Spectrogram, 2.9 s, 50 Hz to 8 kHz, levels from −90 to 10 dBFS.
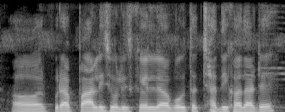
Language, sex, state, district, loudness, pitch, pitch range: Bhojpuri, male, Uttar Pradesh, Deoria, -17 LUFS, 135 Hz, 135-140 Hz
